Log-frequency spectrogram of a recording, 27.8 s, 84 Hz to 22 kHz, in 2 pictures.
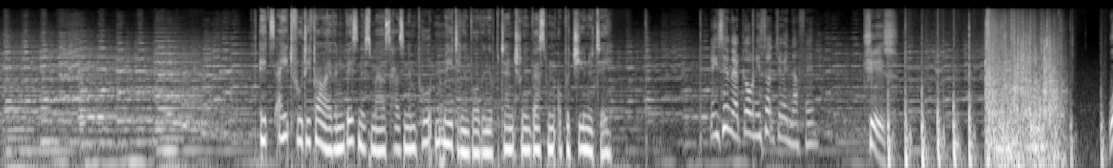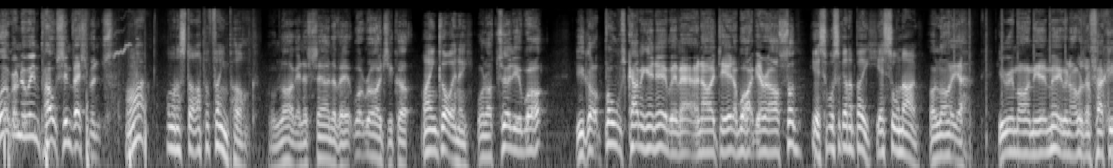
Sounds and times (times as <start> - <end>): Music: 0.0 - 12.4.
